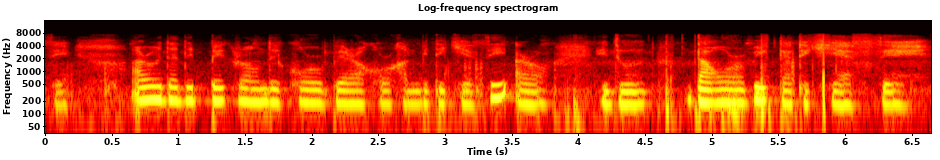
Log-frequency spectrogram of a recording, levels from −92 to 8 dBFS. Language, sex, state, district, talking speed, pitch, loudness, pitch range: Nagamese, female, Nagaland, Dimapur, 170 wpm, 175 Hz, -20 LUFS, 170-205 Hz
